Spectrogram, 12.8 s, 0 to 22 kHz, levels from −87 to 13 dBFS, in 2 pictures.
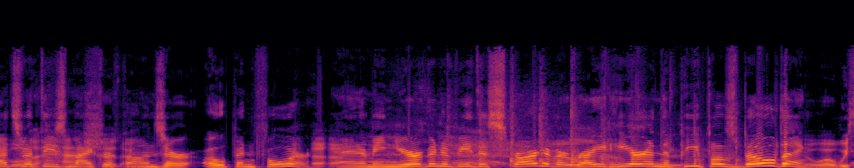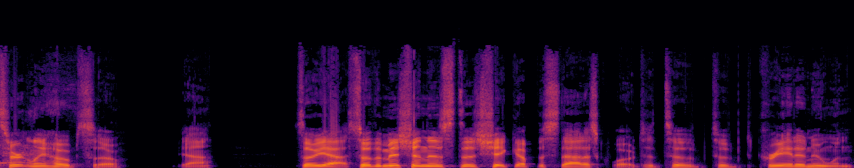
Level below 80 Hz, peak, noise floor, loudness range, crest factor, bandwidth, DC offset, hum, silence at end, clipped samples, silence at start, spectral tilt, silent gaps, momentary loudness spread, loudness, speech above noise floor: -72 dBFS; -2 dBFS; -80 dBFS; 5 LU; 18 dB; 16 kHz; under 0.1%; none; 0 s; under 0.1%; 0 s; -3.5 dB/octave; none; 14 LU; -19 LUFS; 61 dB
